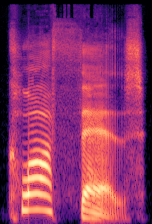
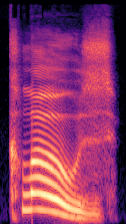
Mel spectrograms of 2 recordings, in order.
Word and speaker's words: clothes: Word clothes wrong is cloth says correct is clothes. Example Jack I need to buy new clothes. That th sound doesn't exist.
